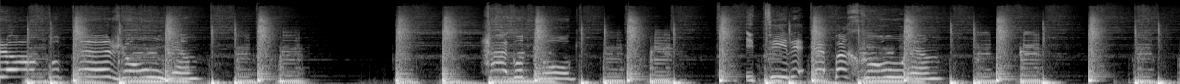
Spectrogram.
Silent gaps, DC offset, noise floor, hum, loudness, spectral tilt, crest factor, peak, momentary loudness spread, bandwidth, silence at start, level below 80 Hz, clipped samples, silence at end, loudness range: none; 0.2%; -48 dBFS; none; -14 LUFS; -5.5 dB/octave; 12 dB; 0 dBFS; 5 LU; 17.5 kHz; 0 s; -16 dBFS; under 0.1%; 0 s; 2 LU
